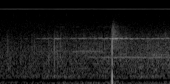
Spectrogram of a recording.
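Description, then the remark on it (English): A doorbell rings steadily with a thin, sustained metallic tone, fairly faint, and a single sharp click cuts in partway through. No one speaks. “Doorbell's ringing.”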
